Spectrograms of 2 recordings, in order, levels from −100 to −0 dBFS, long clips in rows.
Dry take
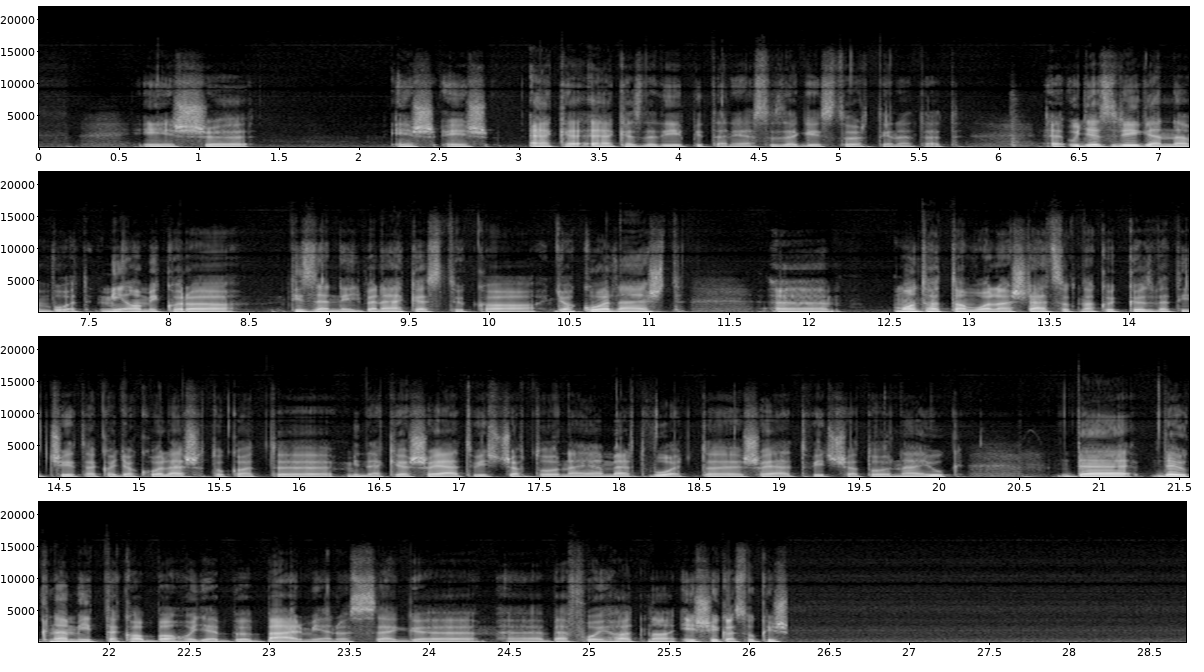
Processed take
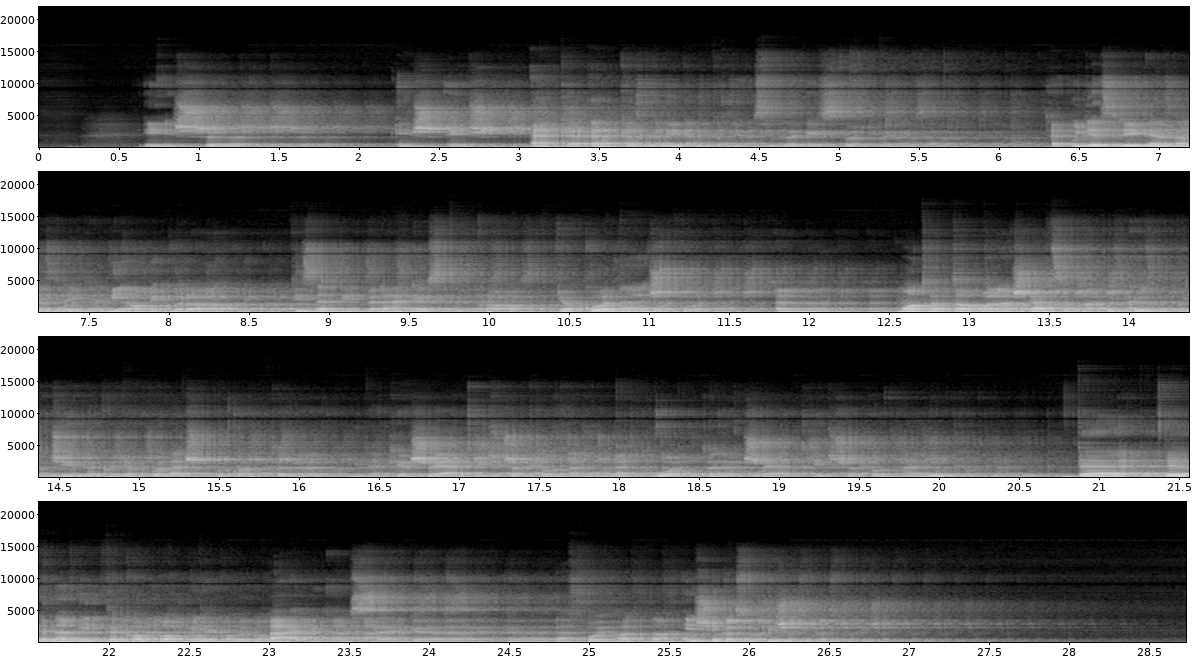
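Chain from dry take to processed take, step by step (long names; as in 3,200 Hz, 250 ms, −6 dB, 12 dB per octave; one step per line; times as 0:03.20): peak hold with a decay on every bin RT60 1.04 s
echo machine with several playback heads 194 ms, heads all three, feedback 41%, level −11.5 dB
level −4 dB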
